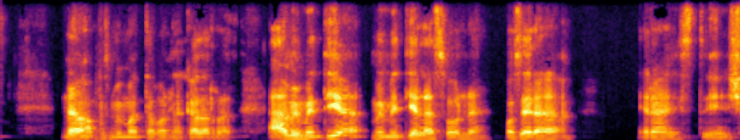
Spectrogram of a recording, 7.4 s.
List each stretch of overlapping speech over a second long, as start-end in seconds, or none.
1.5-3.2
